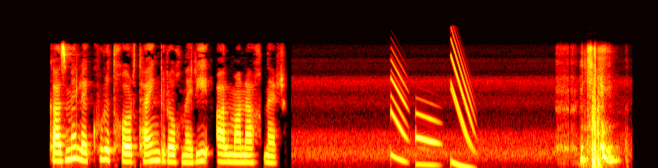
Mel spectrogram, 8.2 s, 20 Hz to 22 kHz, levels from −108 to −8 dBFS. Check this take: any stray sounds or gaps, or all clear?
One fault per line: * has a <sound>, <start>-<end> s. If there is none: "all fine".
* has a chirp, 4.9-6.0 s
* has a sneeze, 6.9-7.9 s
